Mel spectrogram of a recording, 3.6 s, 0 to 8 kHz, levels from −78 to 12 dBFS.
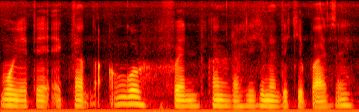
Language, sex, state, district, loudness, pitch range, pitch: Nagamese, male, Nagaland, Dimapur, -21 LUFS, 105-120 Hz, 110 Hz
